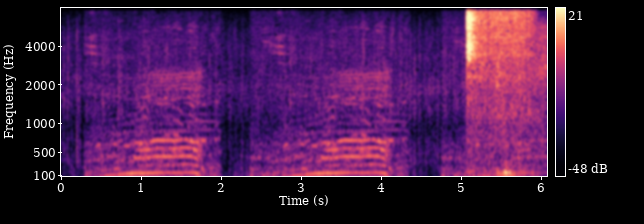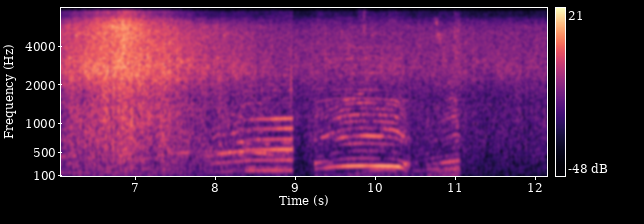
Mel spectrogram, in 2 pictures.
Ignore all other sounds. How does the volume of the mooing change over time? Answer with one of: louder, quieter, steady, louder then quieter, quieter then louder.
quieter then louder.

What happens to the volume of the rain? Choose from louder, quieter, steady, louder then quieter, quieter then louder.
louder then quieter.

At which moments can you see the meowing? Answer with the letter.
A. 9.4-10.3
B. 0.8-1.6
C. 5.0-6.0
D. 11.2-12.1
C.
